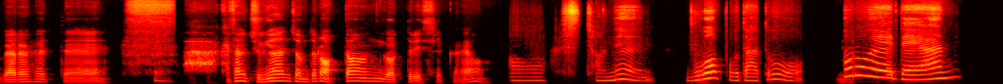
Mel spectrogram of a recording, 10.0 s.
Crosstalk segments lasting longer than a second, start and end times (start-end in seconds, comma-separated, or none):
none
